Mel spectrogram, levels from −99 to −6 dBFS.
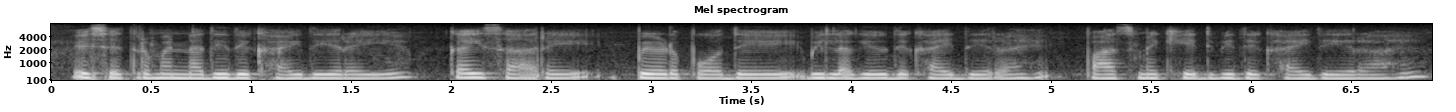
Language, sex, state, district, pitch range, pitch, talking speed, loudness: Hindi, female, Bihar, Muzaffarpur, 195-205 Hz, 200 Hz, 225 wpm, -25 LUFS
